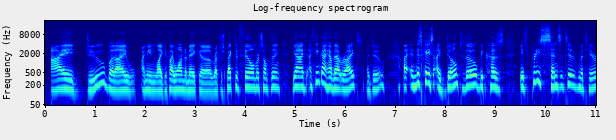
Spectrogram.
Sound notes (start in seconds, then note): none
